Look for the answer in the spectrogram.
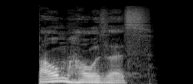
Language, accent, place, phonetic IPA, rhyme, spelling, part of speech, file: German, Germany, Berlin, [ˈbaʊ̯mˌhaʊ̯zəs], -aʊ̯mhaʊ̯zəs, Baumhauses, noun, De-Baumhauses.ogg
- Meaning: genitive singular of Baumhaus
